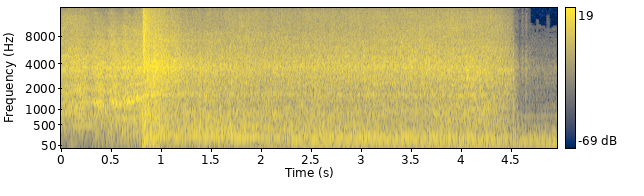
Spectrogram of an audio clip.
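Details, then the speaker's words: Cold start of a Camaro whose exhaust header is hanging loose: the engine catches into a loud, raspy, blatty idle with a steady low drone, sounding like a truck. Exhaust header leak. "let's do a cold start it's going to be loud so so bear with me cuz like I said the header is hanging"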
